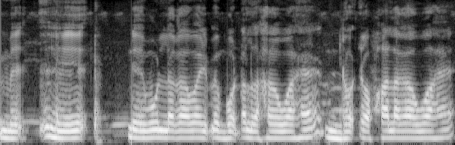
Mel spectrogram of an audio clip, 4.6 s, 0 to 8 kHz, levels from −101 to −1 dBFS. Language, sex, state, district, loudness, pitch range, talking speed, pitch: Hindi, male, Jharkhand, Deoghar, -12 LUFS, 145-155 Hz, 210 wpm, 150 Hz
